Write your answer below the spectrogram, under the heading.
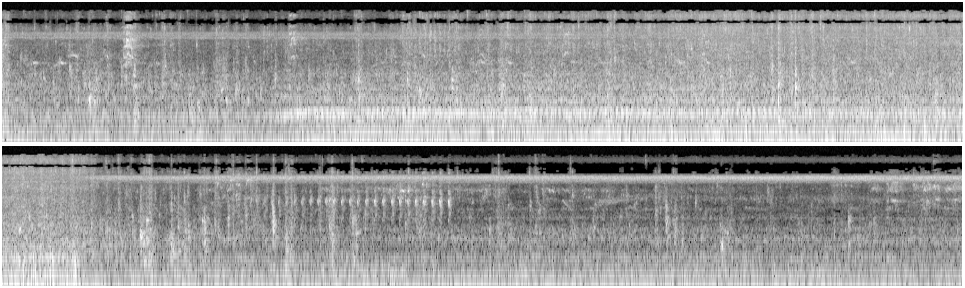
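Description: A boat motor runs steadily with water rushing past the hull, then cuts off abruptly about halfway through. After that, insects keep up a steady high-pitched buzz, with a short rapid trill a few seconds later.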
